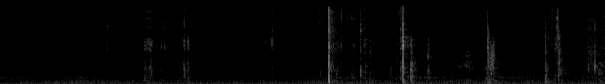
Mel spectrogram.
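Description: Paper handling: orange sticky notes and dictionary pages rustling and crackling under the hands, heard as a scatter of sharp crackles and clicks. The loudest come a little past three and four seconds in.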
